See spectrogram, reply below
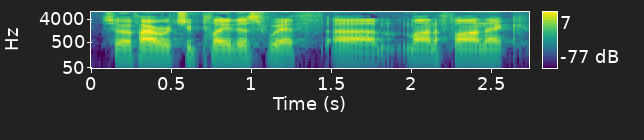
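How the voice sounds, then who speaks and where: Clear-voiced man giving a dry tutorial. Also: mid-range voice, flat delivery, fairly quick, fairly bright tone, dry recording. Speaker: sound design tutorial presenter. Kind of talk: software tutorial narration.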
